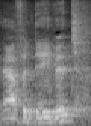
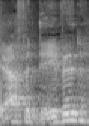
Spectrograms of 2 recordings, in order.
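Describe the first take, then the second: First: Said in the usual way. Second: Affidavit said af-fi-DAY-vid with a D; a sloppy affidavit ending in vid; mispronounced affidavit. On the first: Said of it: "rather than affidavit". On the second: Shown as a demonstration. Quizzing viewers, affidavit said with a D ending. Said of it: "if you say affidavit rather than affidavit".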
